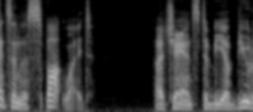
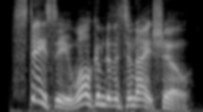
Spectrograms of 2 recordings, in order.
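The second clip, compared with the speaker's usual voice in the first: higher, upbeat host voice; talk-show host Johnny; 7 semitones higher, 4 dB louder than usual. Acted. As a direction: charm the guest as a TV host.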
